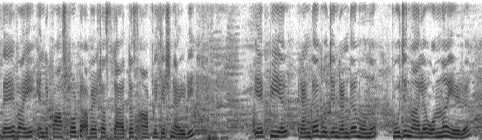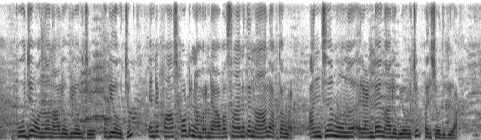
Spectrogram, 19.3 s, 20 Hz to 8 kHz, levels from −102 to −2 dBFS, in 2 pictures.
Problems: continuous background conversations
